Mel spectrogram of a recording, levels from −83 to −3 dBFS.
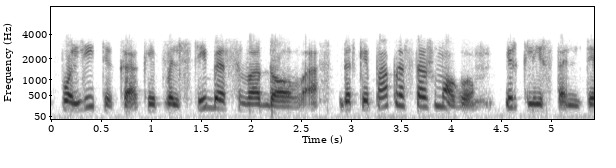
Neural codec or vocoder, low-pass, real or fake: none; 7.2 kHz; real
